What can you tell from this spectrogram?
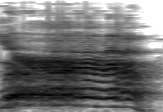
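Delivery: loud high yelling scream as he hits the puddle; pained scream. A narrator's reading. Thrown into a puddle, man screams loudly. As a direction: let out a big splashing howl. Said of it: "They splash and they scream".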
